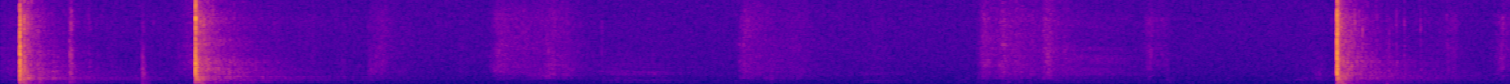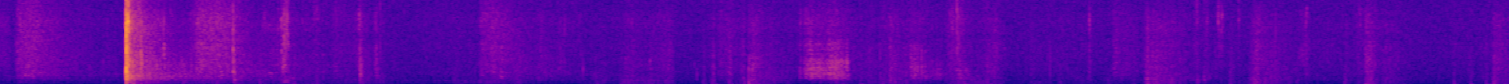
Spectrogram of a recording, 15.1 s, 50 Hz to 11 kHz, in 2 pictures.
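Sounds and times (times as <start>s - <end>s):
axe striking wood: 0.0s - 1.6s, 6.6s - 7.2s, 8.1s - 9.4s
quiet scuffing: 1.7s - 3.0s, 3.6s - 4.2s, 4.8s - 5.9s, 7.2s - 15.0s.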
